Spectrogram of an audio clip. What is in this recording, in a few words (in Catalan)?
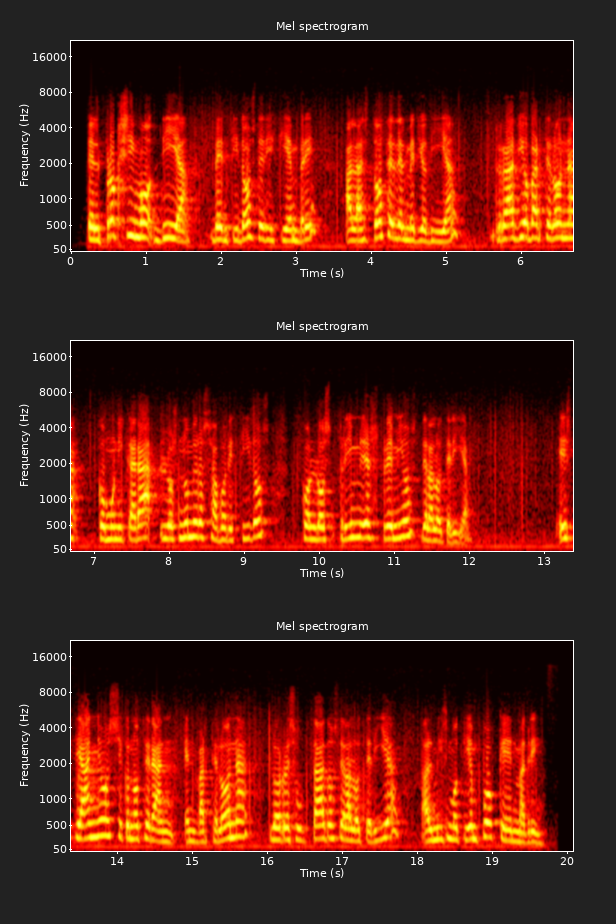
promo loteria; any 1924 o 25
